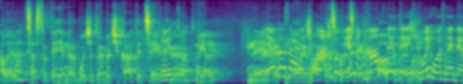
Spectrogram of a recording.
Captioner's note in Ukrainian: сміх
